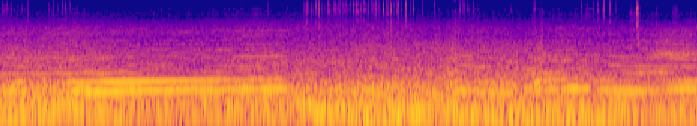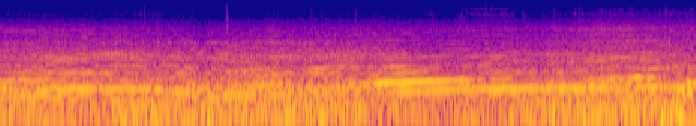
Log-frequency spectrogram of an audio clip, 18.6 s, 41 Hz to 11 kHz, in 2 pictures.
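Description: Nissan 350Z's 3.5-litre V6 heard from inside the cabin under hard track driving, its note rising and falling several times, with a drop at a gear change near the end. Road and tyre noise run underneath.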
